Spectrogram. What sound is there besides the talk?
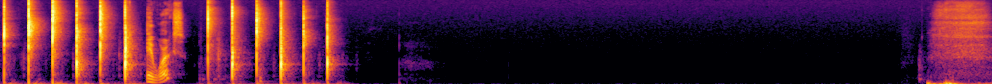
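one person clapping hands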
